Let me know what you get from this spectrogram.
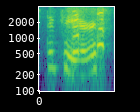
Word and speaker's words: De Pere: How do you say that? I'm like, how do you, De Pere, Wisconsin, right? – Yes, it's De Pere.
